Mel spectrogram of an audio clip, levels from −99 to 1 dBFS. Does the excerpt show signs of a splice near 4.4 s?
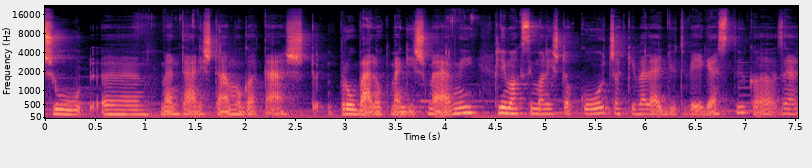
yes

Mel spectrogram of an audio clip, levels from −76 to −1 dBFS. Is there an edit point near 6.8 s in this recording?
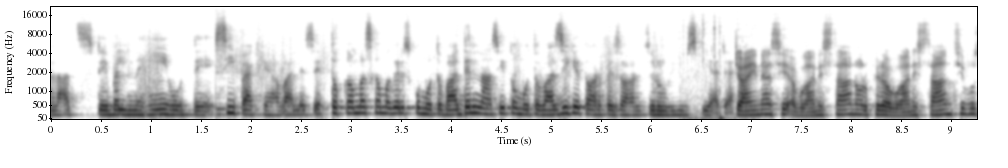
yes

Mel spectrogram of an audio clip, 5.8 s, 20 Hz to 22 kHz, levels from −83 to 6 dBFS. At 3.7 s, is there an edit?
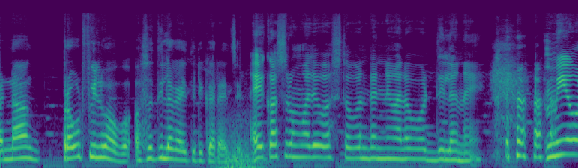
no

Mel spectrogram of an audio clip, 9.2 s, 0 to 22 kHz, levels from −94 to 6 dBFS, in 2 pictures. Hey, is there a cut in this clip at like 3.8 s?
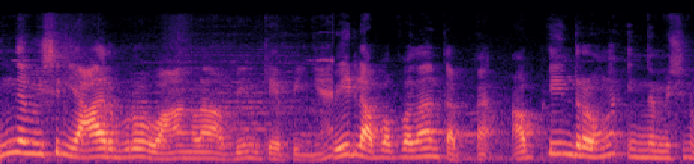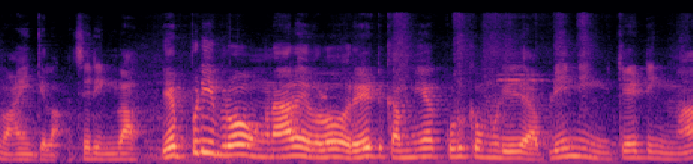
no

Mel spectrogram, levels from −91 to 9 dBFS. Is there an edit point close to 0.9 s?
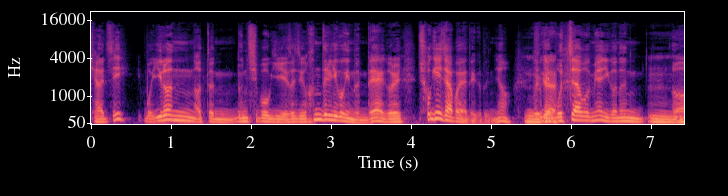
yes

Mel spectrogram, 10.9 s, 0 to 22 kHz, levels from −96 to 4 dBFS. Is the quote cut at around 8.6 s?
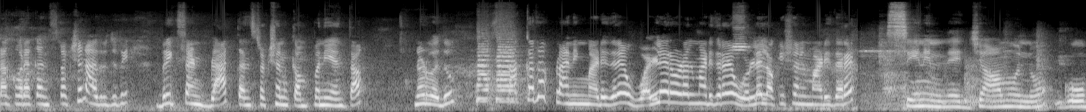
yes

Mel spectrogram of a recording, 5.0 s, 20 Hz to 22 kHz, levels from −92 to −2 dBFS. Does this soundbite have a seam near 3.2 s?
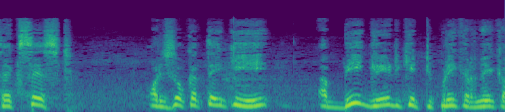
no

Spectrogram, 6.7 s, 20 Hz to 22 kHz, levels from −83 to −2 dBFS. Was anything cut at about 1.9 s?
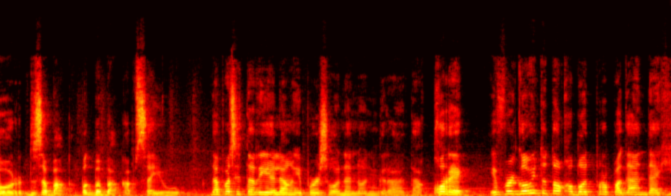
yes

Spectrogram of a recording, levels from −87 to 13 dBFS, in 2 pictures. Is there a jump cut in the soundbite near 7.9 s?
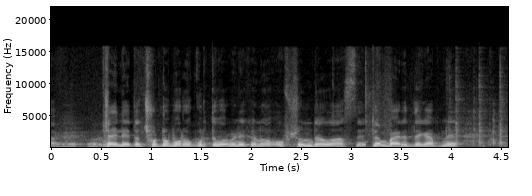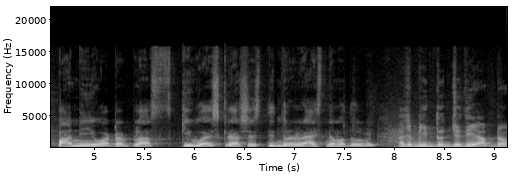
yes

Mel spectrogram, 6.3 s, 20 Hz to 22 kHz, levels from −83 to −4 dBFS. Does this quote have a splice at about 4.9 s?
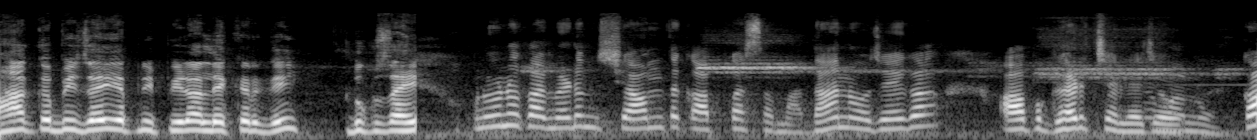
no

